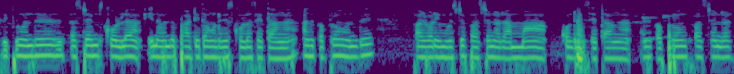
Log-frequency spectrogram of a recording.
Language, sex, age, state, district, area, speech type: Tamil, female, 45-60, Tamil Nadu, Perambalur, rural, spontaneous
